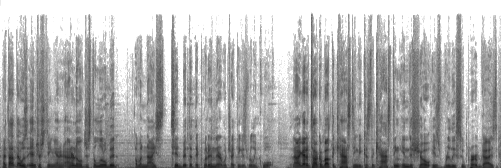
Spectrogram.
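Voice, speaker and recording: A man hosting his own review show, talking casually and excitedly while a little hoarse from losing his voice. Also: mid-range voice, quick pace. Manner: enthusiastic, animated, swears casually.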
